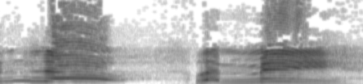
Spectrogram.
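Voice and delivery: a hint of the daughter begging; high pleading girl. Daughter begging her dad to punish her instead.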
